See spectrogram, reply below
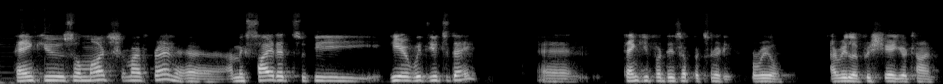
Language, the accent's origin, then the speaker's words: English; Santiago de los Caballeros, Santiago, Dominican Republic; I'm born here in Santiago for since 1981, and this is my main place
